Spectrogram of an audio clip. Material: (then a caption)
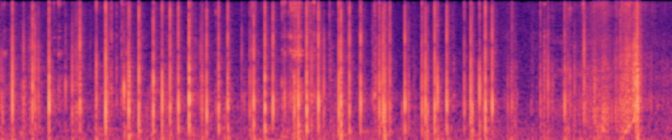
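Vinyl. Long red acrylic nails tap and scratch the clear vinyl surface and zipper edge of a small clear vinyl zip pouch with black trim, a gold zipper and a key charm, full of cosmetics. Dense, rapid crinkly taps and scrapes follow one another with short, dry, bright clicks and little low end, stretching into a softer rustle toward the end.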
